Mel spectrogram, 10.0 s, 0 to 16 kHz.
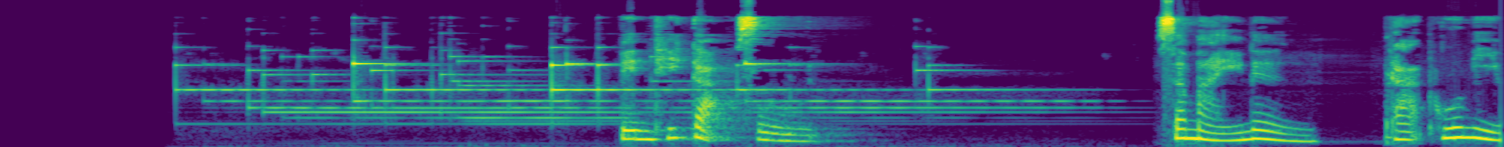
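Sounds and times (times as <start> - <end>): wind chimes ringing: 1.2 - 7.7.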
